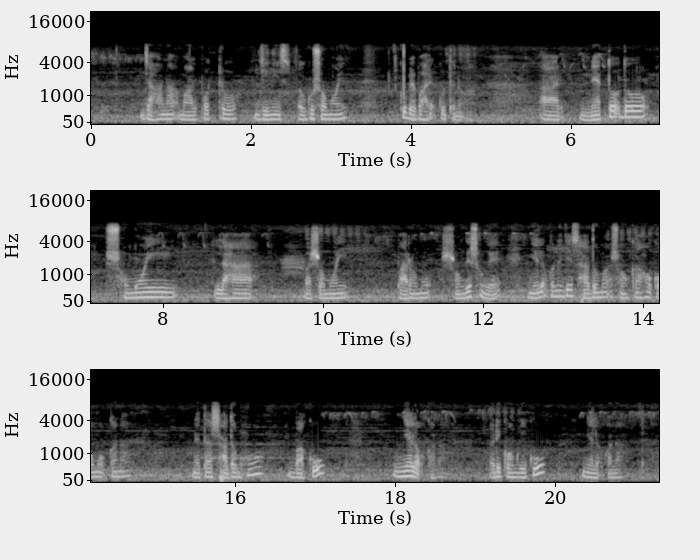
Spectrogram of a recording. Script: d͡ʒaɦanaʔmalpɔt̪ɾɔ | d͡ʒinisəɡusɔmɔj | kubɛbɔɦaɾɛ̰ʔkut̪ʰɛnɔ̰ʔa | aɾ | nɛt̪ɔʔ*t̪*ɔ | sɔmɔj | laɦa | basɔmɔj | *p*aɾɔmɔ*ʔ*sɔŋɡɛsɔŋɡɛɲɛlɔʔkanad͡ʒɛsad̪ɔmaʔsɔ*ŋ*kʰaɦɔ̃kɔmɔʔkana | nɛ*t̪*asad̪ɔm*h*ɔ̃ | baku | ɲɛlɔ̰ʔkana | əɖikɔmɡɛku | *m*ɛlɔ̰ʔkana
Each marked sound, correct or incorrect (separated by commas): incorrect, correct, correct, correct, correct, correct, incorrect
